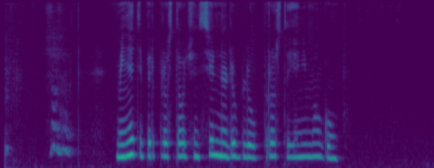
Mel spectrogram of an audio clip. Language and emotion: Russian, neutral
